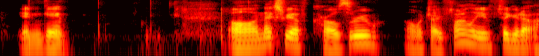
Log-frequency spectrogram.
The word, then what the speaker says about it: Karlsruhe: Next we have Karlsruhe, which I finally figured out how to pronounce correctly.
